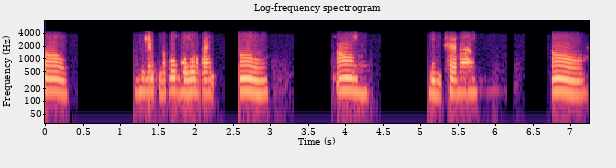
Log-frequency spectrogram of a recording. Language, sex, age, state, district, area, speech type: Assamese, female, 60+, Assam, Dibrugarh, rural, conversation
